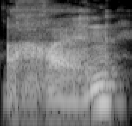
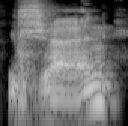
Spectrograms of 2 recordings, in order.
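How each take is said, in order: First: The first sound is like a French r. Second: The first sound is like a French j. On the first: "il ne s'agit pas de dire reine" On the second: "il ne s'agit pas de dire jeune"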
